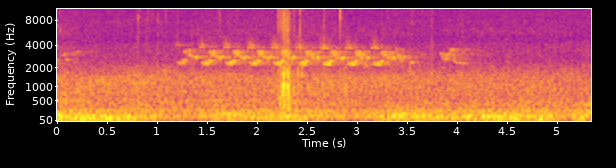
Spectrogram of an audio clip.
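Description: A songbird trilling a quick run of about a dozen repeated chirps for about two seconds, over steady outdoor background noise. A single sharp knock sounds in the middle of the trill.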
